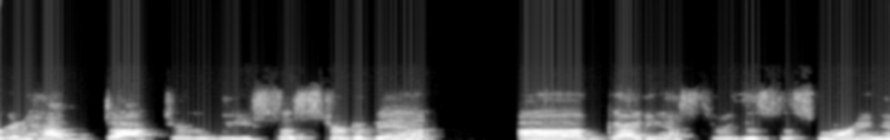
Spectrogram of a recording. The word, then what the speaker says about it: Sturtevant: Lisa Sturtevant guiding us through this morning. And I hope, Lisa, that I just pronounced your last name right.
